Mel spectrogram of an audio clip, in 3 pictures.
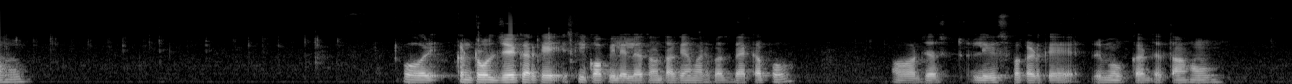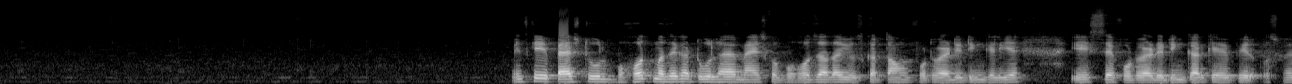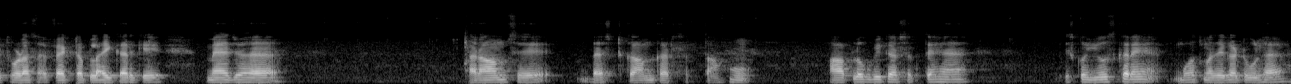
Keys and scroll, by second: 2.8 ctrl+j, 24.5 ctrl+d, 36.5 ctrl+space.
